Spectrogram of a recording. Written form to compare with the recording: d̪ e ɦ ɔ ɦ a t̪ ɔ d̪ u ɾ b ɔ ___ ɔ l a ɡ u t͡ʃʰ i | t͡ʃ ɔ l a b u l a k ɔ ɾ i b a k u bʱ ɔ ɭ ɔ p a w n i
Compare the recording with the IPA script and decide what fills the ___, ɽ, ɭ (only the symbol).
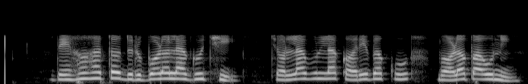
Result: ɭ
